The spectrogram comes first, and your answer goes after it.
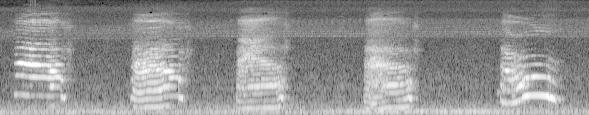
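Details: Stray mother cat and her kittens, recorded during a rescue of the mother and five kittens, the mother gently calling her young and the kittens answering sweetly; five separate drawn-out harmonic meows, about one every one and a half seconds, over a low steady hum.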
